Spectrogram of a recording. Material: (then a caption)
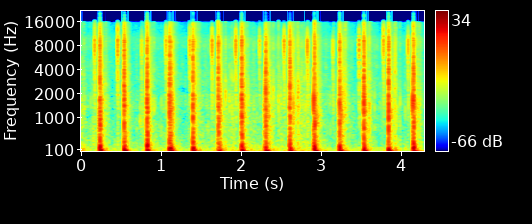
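Leather. A pair of black leather gloves worn on both hands, with the gloved palms clapped together quickly. The result is a rapid, fairly steady series of short, dry, low thumping claps with a bright slap on top and almost no ring after each hit.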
